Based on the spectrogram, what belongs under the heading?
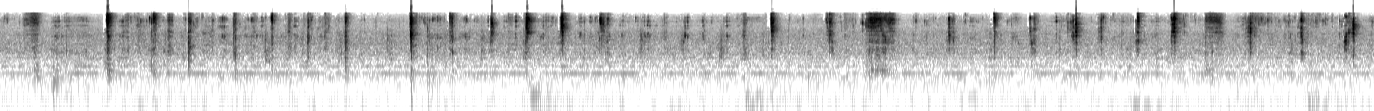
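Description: Close-miked chewing and mouth sounds of a man eating chewy tteokbokki rice cakes: irregular wet clicks and smacks, two or three a second, over a faint steady hum.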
